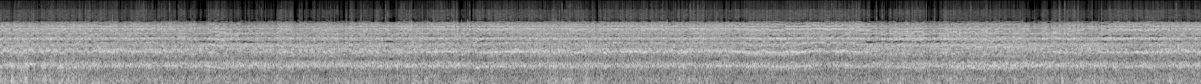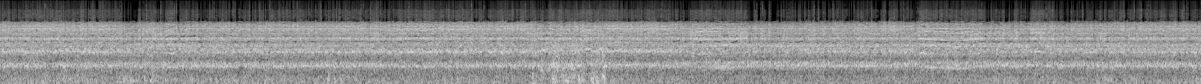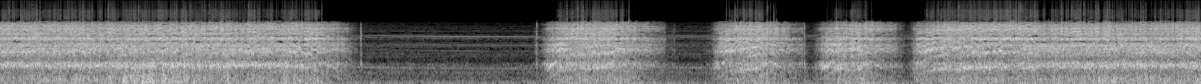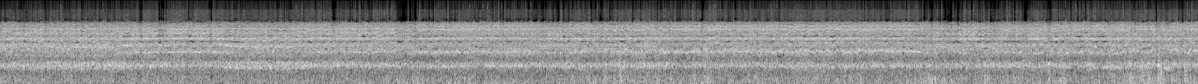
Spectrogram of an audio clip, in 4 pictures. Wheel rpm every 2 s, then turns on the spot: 230, 230, 230, 230, 220, 220, 230, 230, 230, 230, 230, 230, 230, 150, 20, 70, 90, 210, 220, 230, 230, 230, 220, 220.
30-32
